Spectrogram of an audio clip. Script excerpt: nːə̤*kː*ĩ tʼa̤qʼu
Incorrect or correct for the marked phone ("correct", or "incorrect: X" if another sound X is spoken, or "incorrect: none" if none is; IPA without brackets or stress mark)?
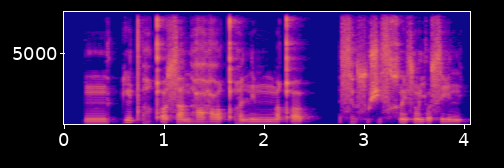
correct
